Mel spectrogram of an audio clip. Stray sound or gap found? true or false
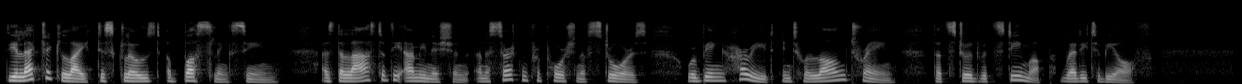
false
